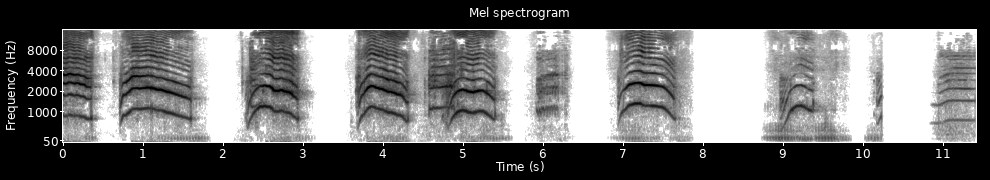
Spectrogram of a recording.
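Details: Cat giving a run of repeated arched meows, about one every second or two, each rising and dropping in pitch, later ones softer and shorter with faint low rustling between.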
